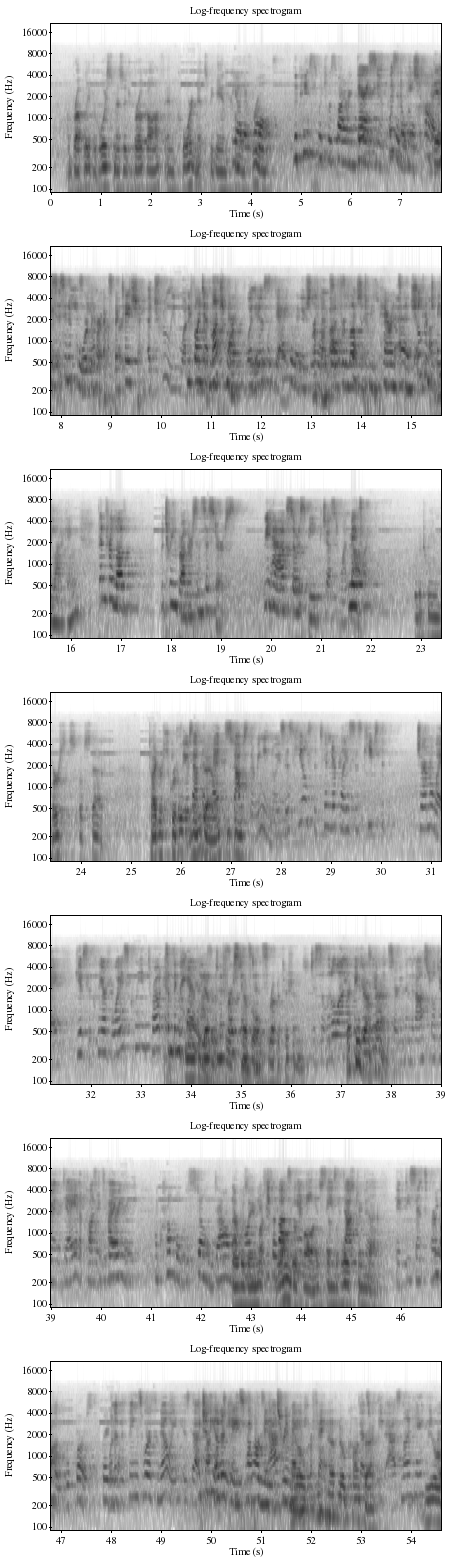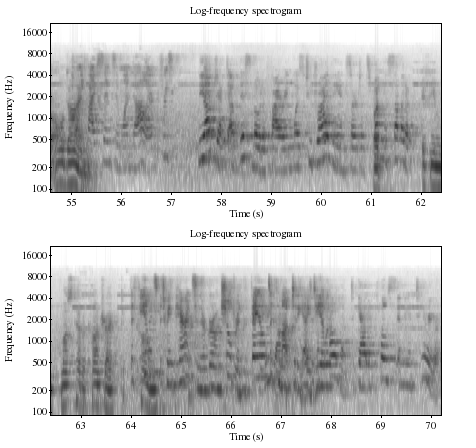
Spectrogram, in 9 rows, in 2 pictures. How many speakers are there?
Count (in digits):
4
